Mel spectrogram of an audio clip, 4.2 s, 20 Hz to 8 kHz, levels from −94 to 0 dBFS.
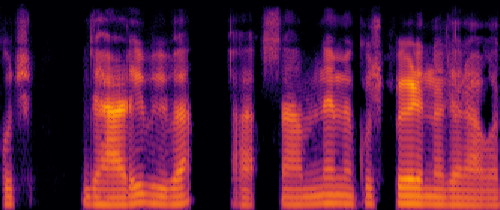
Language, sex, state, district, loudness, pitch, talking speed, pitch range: Bhojpuri, male, Uttar Pradesh, Deoria, -22 LUFS, 110 Hz, 170 wpm, 105-115 Hz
